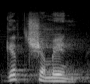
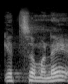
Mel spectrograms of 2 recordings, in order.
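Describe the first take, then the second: First: The name ends in a consonant, 'shemen'. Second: The name ends in a vowel, 'samane'. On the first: This is the original Hebrew form of the name. "எபிரேயத்தில் சொல்றேன்" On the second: This is the local Tamil form of the name. "தமிழ்ல சொல்லுவோம்"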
